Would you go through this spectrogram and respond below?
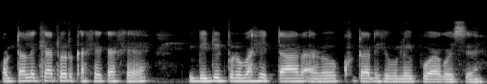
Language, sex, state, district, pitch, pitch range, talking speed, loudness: Assamese, male, Assam, Sonitpur, 145 Hz, 130-155 Hz, 135 wpm, -14 LUFS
